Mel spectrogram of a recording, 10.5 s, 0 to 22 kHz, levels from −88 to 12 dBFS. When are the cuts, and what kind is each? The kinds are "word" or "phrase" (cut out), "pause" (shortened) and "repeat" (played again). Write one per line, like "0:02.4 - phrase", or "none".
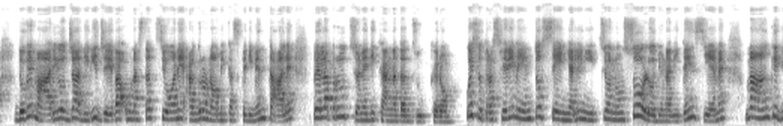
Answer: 0:06.2 - pause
